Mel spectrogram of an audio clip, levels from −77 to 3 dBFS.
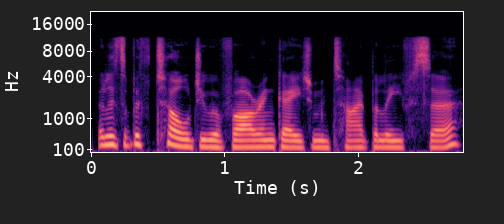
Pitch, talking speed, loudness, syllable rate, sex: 165 Hz, 195 wpm, -17 LUFS, 6.4 syllables/s, female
